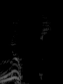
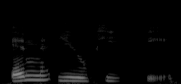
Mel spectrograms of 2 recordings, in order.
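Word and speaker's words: nupp: bobbles they are called noobs they're spelled n-u-p-e um but it looks like nup it rhymes with Loop according to the the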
